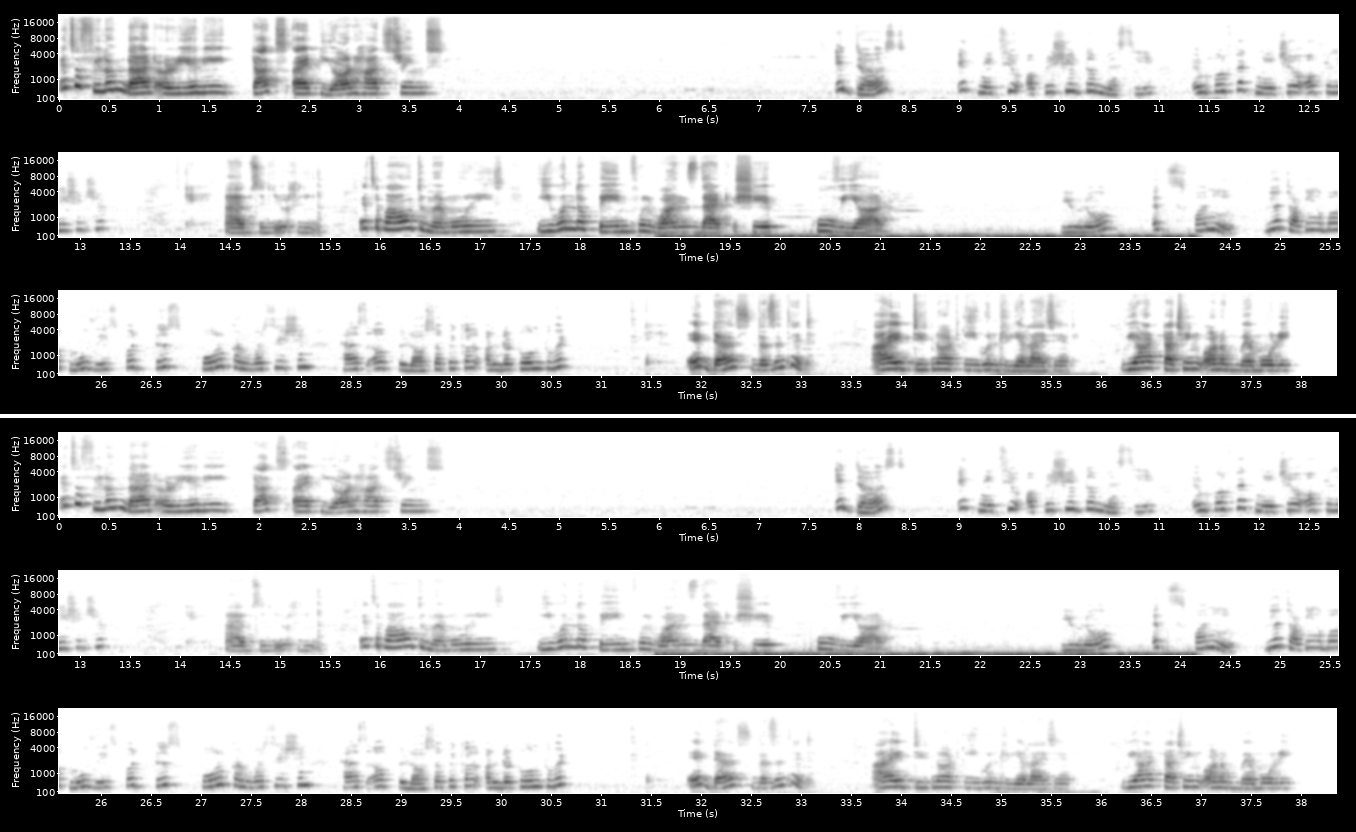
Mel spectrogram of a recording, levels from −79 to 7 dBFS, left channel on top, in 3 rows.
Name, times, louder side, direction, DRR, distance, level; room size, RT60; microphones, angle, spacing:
voice 1, 0.0-3.8 14.1-14.2 14.4-15.4 15.8-17.2 17.6-20.0 20.4-21.1 31.9-33.1 33.7-35.7 36.2-37.9, left 8 dB, 85° left, 0.3 m, -25 dB
voice 2, 7.8-8.4 9.0-10.9 11.3-13.3 22.8-23.4 23.7-24.5 24.8-28.1 28.4-30.7, left 2 dB, 10° left, 0.4 m, -33 dB
sound 1, 18.7-24.1, right 1 dB, 70° right, 0.6 m, -24 dB
2.3 x 2.1 x 3.1 m
head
